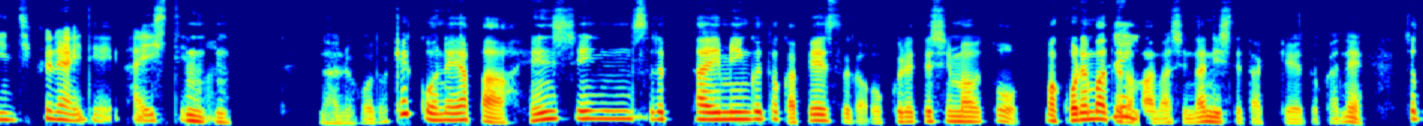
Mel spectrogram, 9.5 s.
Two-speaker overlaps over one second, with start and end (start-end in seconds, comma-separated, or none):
none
